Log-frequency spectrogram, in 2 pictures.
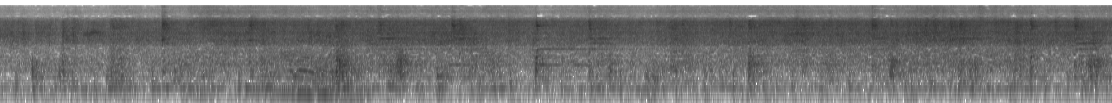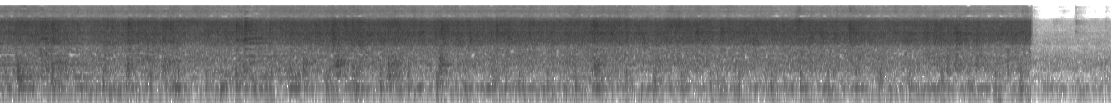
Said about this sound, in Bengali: আমি কুমড়ো আর আলুটা এর মধ্যে দিয়ে ভেজে নেব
